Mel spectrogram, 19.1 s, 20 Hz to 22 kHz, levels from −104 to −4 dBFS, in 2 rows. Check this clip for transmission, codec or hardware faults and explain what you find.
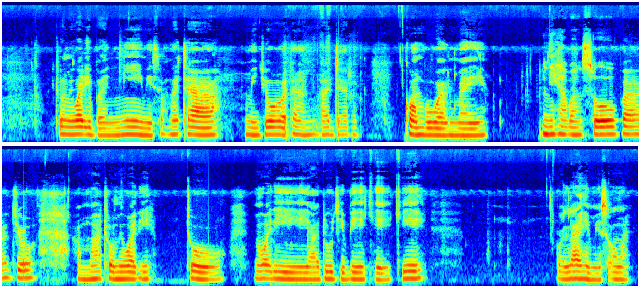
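Two brief drops in level are present, consistent with one channel drops out. From 5.04 to 5.26 s and 12.64 to 13.58 s, the speech falls abruptly by about 6 dB, then recovers. The likely cause is one stereo channel cutting out, halving the mono sum.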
